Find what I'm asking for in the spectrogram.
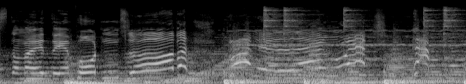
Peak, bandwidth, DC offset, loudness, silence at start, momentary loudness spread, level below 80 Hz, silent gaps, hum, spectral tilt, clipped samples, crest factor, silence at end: -4 dBFS; 16 kHz; under 0.1%; -19 LUFS; 0 s; 4 LU; -26 dBFS; none; none; -5.5 dB/octave; under 0.1%; 16 dB; 0 s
